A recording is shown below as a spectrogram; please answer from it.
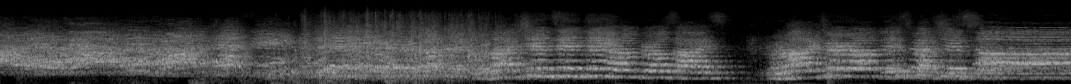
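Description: A crowd of girls cheering and screaming, which gives way about halfway through to a large group of girls singing together, with a short break in the singing about three-quarters of the way in.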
